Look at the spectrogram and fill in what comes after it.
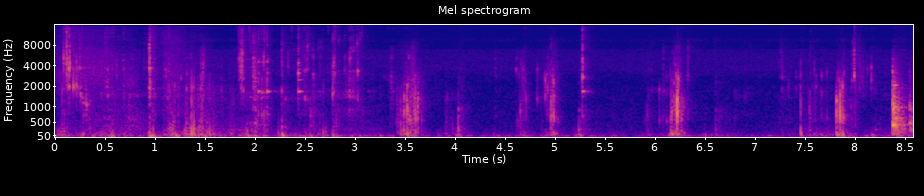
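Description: Close-miked chewing and wet mouth sounds as a mouthful of food is eaten, then a few swallows of water from a glass, with a couple of sharper clicks near the end.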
